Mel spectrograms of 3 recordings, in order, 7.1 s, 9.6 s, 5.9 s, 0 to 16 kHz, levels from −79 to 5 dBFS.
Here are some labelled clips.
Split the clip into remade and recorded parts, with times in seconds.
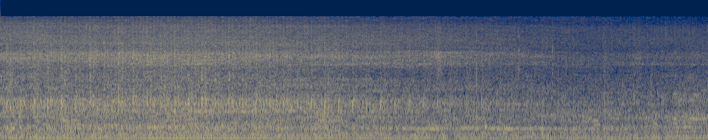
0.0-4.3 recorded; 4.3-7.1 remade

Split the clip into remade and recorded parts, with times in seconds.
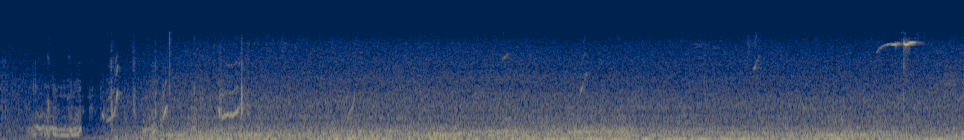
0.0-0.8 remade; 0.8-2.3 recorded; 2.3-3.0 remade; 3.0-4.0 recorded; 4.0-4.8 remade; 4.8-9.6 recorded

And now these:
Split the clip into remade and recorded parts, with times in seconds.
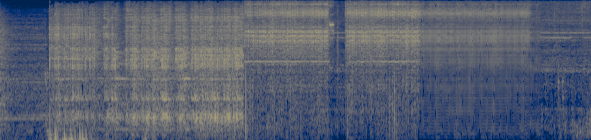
0.0-4.2 recorded; 4.2-5.4 remade; 5.4-5.9 recorded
